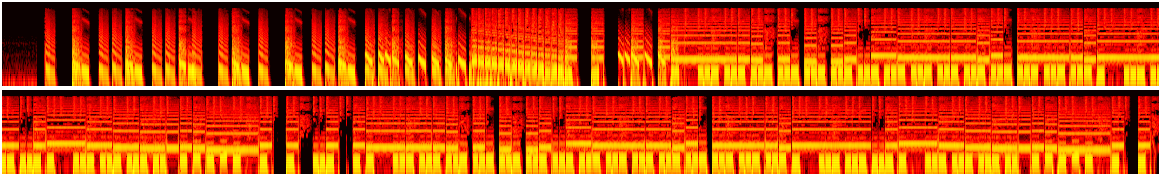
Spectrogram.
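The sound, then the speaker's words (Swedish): A video game music track plays loudly on its own, opening with a rapid cascade of rising tones before settling into a steady, bright melody over a pulsing bass line with sharp rhythmic hits. “Alltså, ta bara den här låten till exempel.”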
